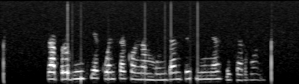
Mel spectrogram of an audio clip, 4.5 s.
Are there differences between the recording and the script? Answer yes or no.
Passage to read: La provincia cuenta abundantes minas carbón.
yes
